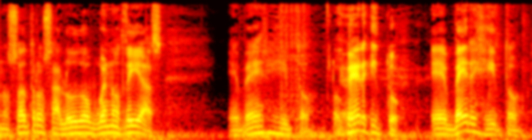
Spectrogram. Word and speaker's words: Evérgito: Evérgito, acento en la E.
